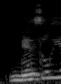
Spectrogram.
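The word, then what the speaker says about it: Knisley: Apple Crush by Lucy nisly I think is how you say it because it's a k n i s l e y nly and this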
